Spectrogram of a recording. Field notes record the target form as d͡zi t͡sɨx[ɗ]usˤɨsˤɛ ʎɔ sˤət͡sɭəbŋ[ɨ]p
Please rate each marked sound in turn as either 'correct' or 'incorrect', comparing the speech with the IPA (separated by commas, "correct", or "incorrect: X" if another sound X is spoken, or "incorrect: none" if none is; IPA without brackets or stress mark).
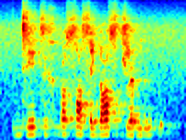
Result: incorrect: ɠ, correct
